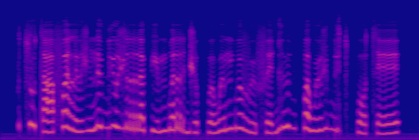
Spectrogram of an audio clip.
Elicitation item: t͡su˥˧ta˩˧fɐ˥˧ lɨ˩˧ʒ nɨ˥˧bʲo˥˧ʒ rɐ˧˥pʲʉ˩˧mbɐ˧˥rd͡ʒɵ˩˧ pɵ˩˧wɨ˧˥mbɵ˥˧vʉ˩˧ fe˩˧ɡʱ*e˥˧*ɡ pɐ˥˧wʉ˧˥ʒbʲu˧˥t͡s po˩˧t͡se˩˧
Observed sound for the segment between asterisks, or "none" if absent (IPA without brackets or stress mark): ɨ˥˧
